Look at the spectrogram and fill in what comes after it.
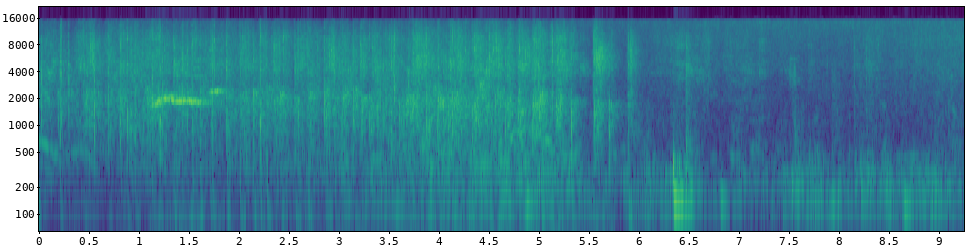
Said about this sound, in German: Und jetzt haben wir den Mann, der heute Abend so ein bisschen alle zusammengebracht hat. Und deshalb auch nochmal ein richtig fetter Applaus.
